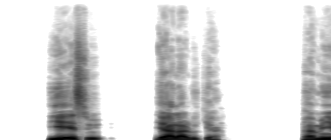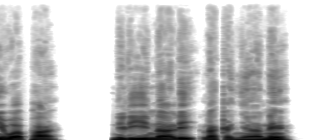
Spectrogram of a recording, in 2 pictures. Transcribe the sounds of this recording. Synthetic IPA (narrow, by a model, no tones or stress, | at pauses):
jɛsu | ɟaːlalukia̰ | pamiwapa | nilinalɛlakaɲanɛ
